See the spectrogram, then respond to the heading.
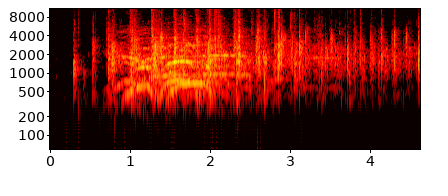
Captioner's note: audience applauds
